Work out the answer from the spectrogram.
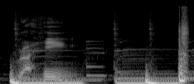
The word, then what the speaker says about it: Raheem: It's pronounced Raheem, but Brawley is the producer name.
